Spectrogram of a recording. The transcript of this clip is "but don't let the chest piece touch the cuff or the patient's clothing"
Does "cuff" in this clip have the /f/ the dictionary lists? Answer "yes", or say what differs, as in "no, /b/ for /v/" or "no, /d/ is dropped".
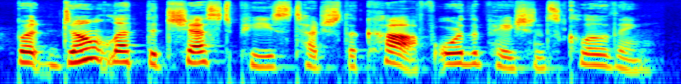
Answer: yes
